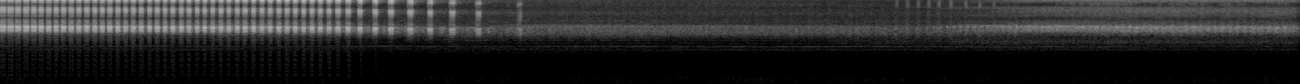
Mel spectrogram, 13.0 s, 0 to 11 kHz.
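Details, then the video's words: Loud, rapid pulsed trill of a Tanna cicada at 1000 m in Taitung, Taiwan, slowing into spaced clicks and ending after about five seconds, followed by a softer continuous high insect hum. "未知暮蟬2 蟬鳴聲"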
